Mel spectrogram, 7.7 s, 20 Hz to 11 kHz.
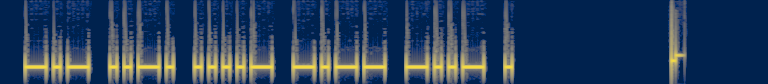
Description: Morse code, heard as a keyed tone, about 17 wpm, 700 Hz. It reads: KF4YXE
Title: USA Callsign DE Callsign - 6 Characters - 17wpm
